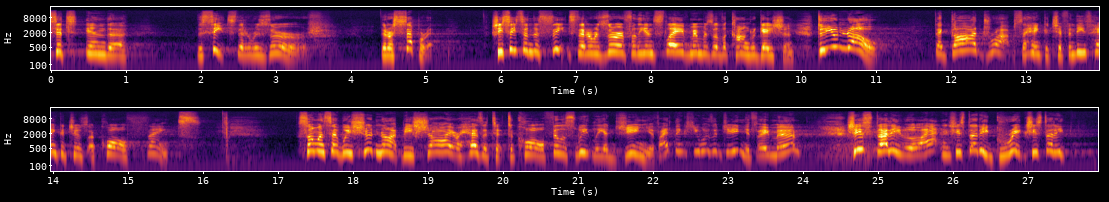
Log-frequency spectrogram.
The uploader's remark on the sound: Sermons from Old South Church in Boston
